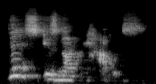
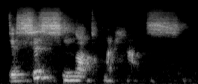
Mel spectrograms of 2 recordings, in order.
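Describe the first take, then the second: First: The stress falls on the word this. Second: The stress falls on the word not. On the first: The speaker's house is a different one. "the hidden meaning is my house is something somewhere else" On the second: Ownership of the house is flatly denied. "You are categorically stating, denying ownership"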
